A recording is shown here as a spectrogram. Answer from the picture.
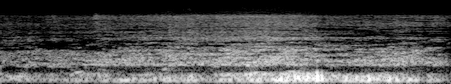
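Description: A car going by on the street: a steady low rumble of tyres and engine that grows a little louder in the second half.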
